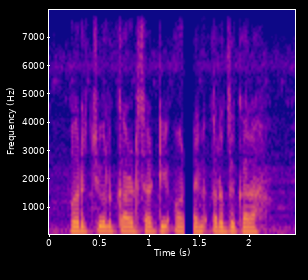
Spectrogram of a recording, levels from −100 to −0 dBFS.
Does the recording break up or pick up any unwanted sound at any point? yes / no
yes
